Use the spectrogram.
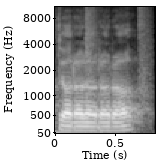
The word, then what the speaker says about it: Dororo: And that's the proper way to pronounce Dorororo, trust me.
